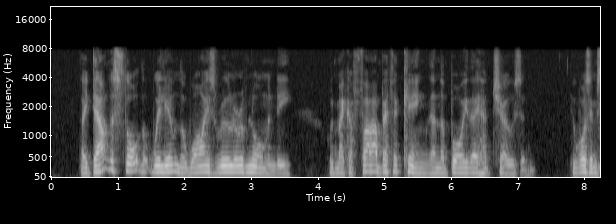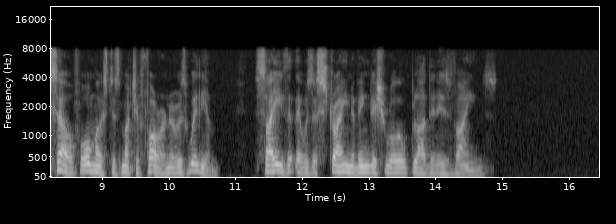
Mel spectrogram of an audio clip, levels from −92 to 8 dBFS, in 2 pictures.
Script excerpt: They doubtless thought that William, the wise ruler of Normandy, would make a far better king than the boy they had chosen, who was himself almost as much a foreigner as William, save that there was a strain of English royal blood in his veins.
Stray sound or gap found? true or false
false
